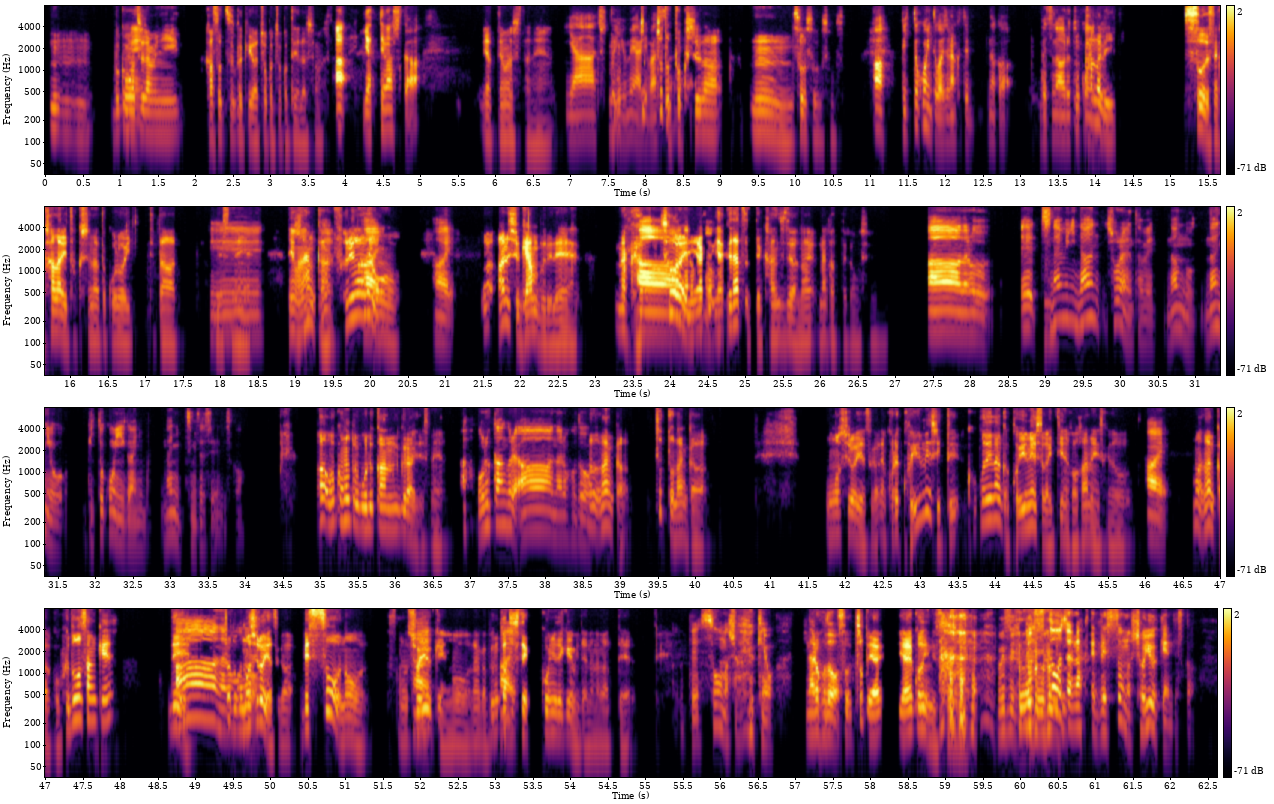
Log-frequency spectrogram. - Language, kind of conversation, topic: Japanese, unstructured, 将来のために今できることは何ですか？
- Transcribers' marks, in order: other background noise; laugh; chuckle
